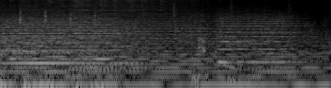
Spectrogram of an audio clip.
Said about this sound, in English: If you believe it, give the Lord a mighty clap.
